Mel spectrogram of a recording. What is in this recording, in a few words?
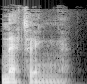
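"netting", British English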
